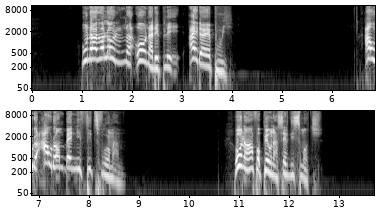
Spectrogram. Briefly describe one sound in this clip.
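An elderly man speaks loudly through a microphone, in short bursts with pauses.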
